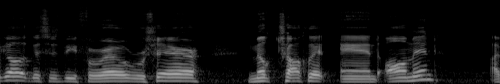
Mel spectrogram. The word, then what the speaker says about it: Rocher: This is the Ferrero Rocher milk chocolate and almond. I don't know where you can find it. Wherever they sell Mr. Ferrero and Miss Rocher. Rocher, pardon me, Rocher.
